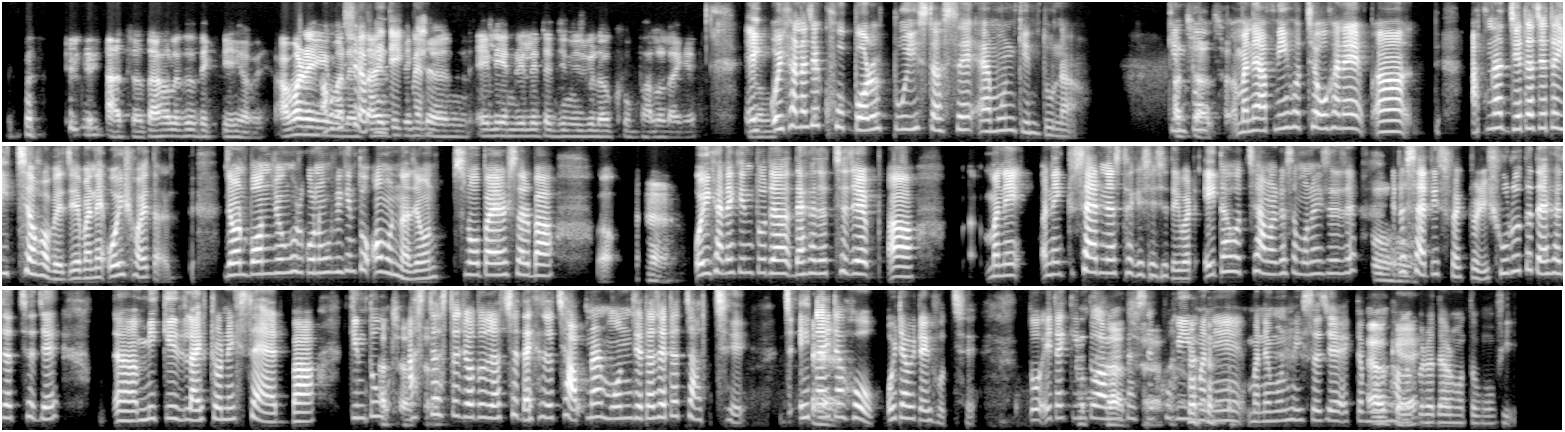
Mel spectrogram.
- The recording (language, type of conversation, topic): Bengali, unstructured, কোন ধরনের সিনেমা দেখলে আপনি সবচেয়ে বেশি আনন্দ পান?
- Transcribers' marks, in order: chuckle; other background noise; in English: "sadness"; in English: "satisfactory"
